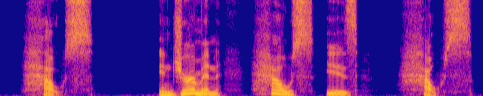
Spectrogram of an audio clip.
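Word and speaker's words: Haus: In German, house is house. House sounds like house, but a tiny bit different.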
